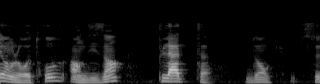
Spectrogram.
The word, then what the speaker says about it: plat: Et à la fin du mot, on a une lettre muette, c'est le T.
